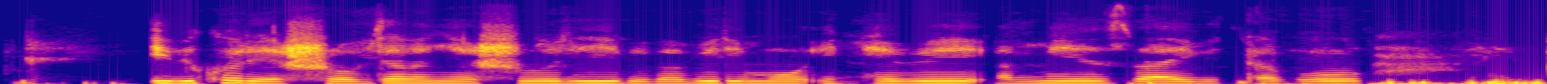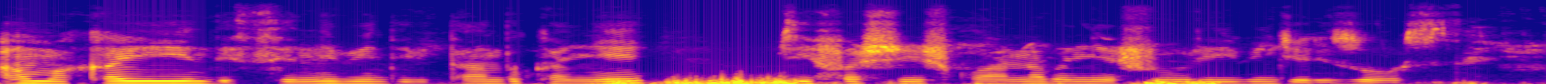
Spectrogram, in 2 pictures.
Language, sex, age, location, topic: Kinyarwanda, female, 25-35, Huye, education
